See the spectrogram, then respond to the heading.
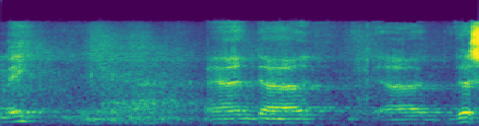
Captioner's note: laughter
